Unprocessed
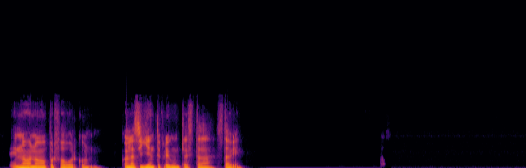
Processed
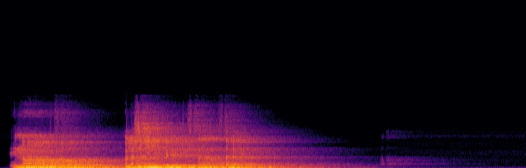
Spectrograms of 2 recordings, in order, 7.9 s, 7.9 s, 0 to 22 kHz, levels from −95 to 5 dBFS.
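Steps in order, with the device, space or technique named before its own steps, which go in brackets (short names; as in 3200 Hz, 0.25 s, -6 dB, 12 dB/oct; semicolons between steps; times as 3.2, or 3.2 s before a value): swimming-pool hall (reverb RT60 3.0 s, pre-delay 61 ms, DRR -5 dB; high shelf 5800 Hz -7 dB)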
